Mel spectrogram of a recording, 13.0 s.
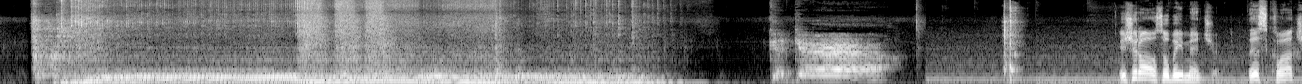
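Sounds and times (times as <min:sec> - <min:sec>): engine running and revving: 0:00.7 - 0:06.8.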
